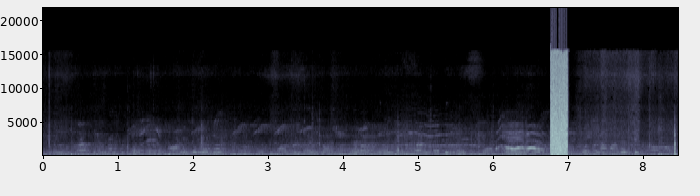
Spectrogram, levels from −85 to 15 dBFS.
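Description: From 6.76 to 6.98 s, samples built from the wrong bytes turn the low bits into loud, harsh broadband noise: a full-band spectrogram block and a suddenly dense waveform.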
